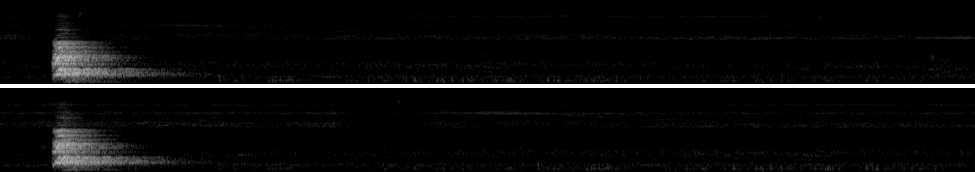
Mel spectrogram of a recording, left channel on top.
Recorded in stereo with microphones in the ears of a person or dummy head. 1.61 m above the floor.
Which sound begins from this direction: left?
A dog barking, at 0.5 s.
